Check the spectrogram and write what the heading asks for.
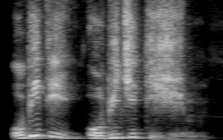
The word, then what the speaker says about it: Abhijitism: How do you pronounce it in Bengali? Abhijitism. Obhijitism. Obhijitism. Okay, like Marxism.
